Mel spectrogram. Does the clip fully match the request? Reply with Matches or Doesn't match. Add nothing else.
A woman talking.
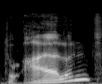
Doesn't match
